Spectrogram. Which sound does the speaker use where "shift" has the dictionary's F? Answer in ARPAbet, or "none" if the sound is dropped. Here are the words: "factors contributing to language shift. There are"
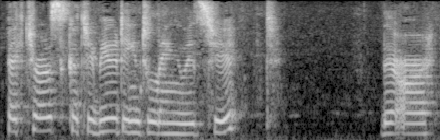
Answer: none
